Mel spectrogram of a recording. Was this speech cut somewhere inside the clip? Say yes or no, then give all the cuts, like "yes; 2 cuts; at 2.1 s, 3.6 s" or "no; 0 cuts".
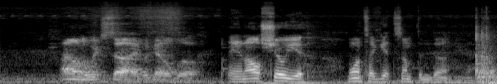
yes; 1 cut; at 2.3 s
